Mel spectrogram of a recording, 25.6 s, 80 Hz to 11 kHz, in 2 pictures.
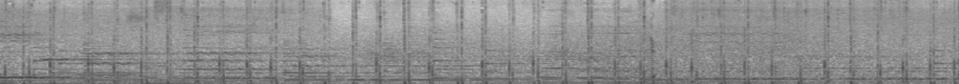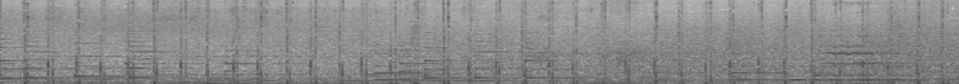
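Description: Horse hooves gallop in Witcher 3 Wild Hunt, a steady rapid clip-clop running throughout alongside looping music and ambient game sound.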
